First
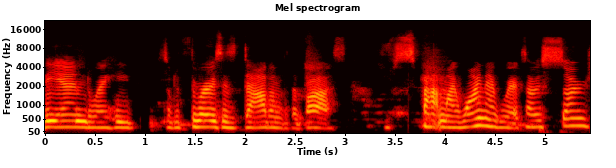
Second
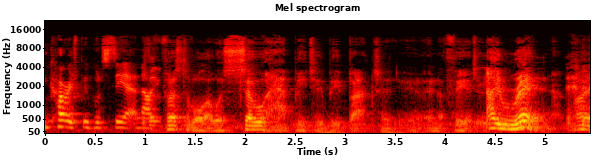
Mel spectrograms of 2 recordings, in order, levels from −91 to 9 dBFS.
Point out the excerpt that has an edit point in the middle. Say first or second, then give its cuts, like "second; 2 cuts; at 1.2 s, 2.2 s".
second; 2 cuts; at 1.1 s, 4.4 s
